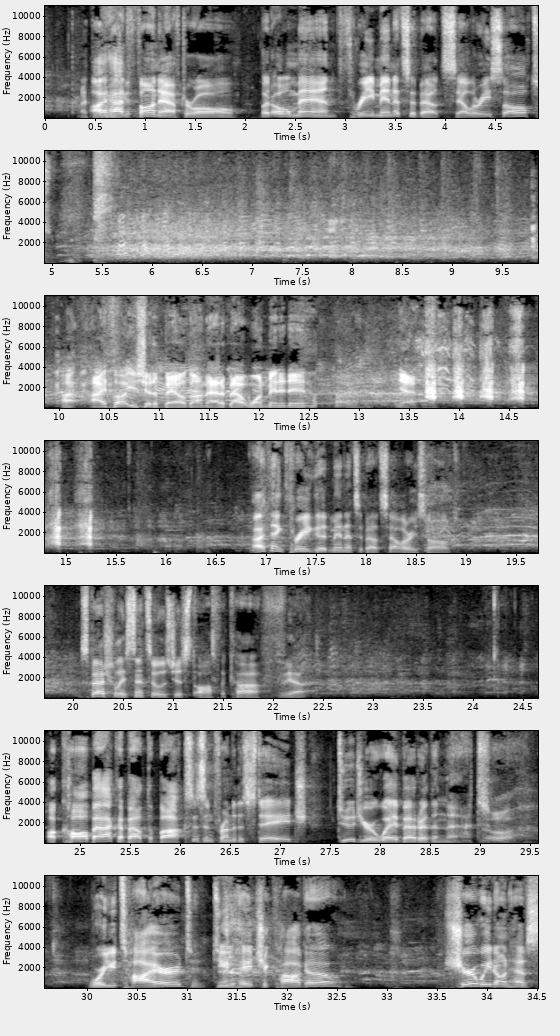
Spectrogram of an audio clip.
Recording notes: Live from Brooklyn, NY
